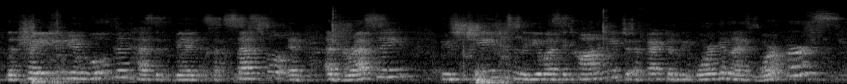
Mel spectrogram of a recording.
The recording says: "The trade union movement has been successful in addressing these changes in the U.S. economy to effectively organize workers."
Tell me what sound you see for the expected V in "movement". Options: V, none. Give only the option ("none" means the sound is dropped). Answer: V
